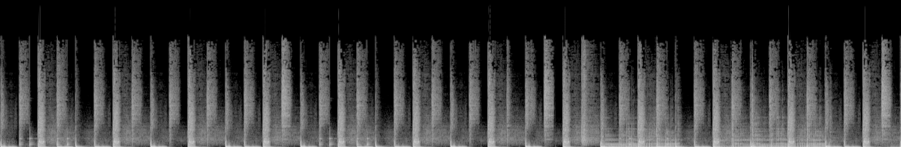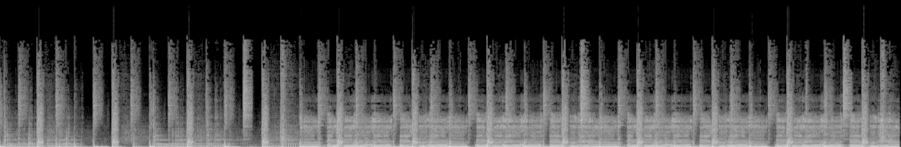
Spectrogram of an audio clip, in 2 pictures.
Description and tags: Bad Happy Porn song - you know it, you have heard it before.
Little song loop made with Garage Band.
Use it everywhere, no credits or anything boring like that needed!
I would just love to know if you used it somewhere in the comments!
atmosphere, porn, kinky, music, synth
